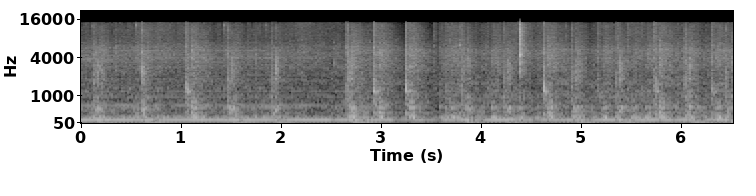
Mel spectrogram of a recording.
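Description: Electronic drum kit played with sticks, its pads triggering synthesizer sounds: irregular sharp hits, several a second, over a steady low synth tone.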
